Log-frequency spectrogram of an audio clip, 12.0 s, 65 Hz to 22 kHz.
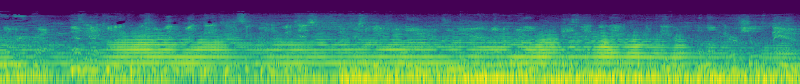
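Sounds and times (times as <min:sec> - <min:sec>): propeller plane engine droning: 0:00.0 - 0:12.0.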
